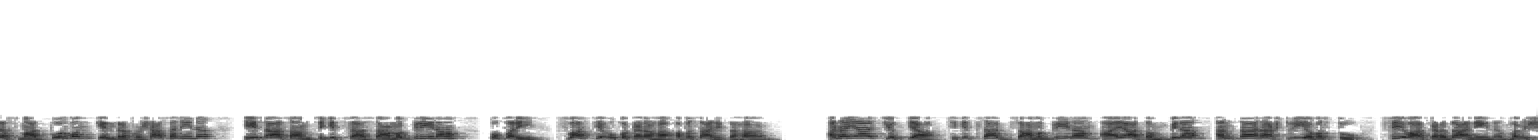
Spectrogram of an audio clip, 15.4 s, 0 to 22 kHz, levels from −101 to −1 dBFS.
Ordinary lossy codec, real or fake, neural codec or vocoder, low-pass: none; real; none; 3.6 kHz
